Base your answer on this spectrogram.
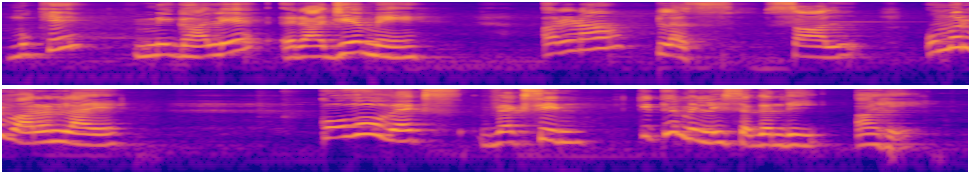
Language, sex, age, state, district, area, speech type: Sindhi, female, 60+, Delhi, South Delhi, urban, read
